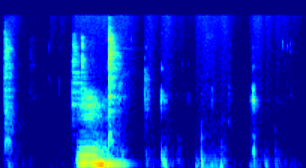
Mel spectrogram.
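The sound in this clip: Crunchy snack being eaten: after a short burst of voice, several brief crisp crunches and chewing sounds follow in an uneven rhythm.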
